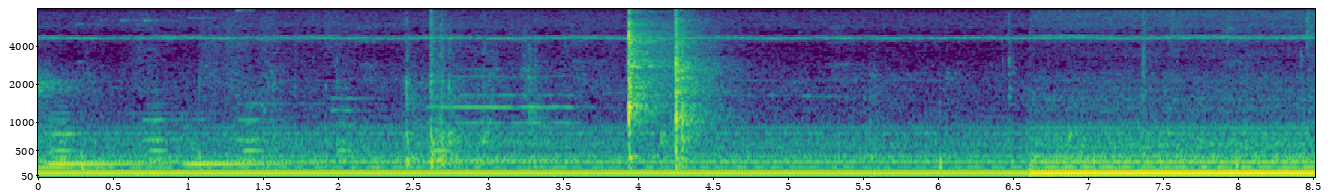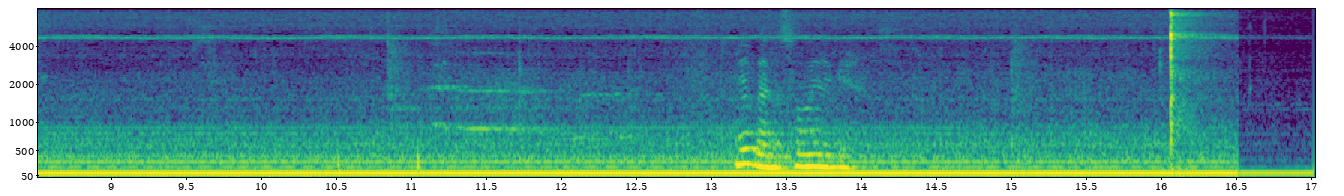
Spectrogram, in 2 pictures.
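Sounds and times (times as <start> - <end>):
induction cooktop humming: 0.0 - 17.0
thin high whine: 0.0 - 17.0.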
